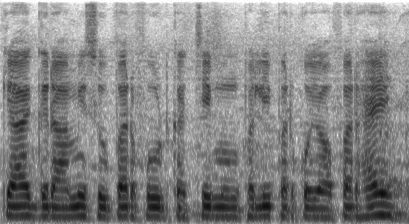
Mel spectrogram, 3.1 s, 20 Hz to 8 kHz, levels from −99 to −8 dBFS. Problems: none marked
